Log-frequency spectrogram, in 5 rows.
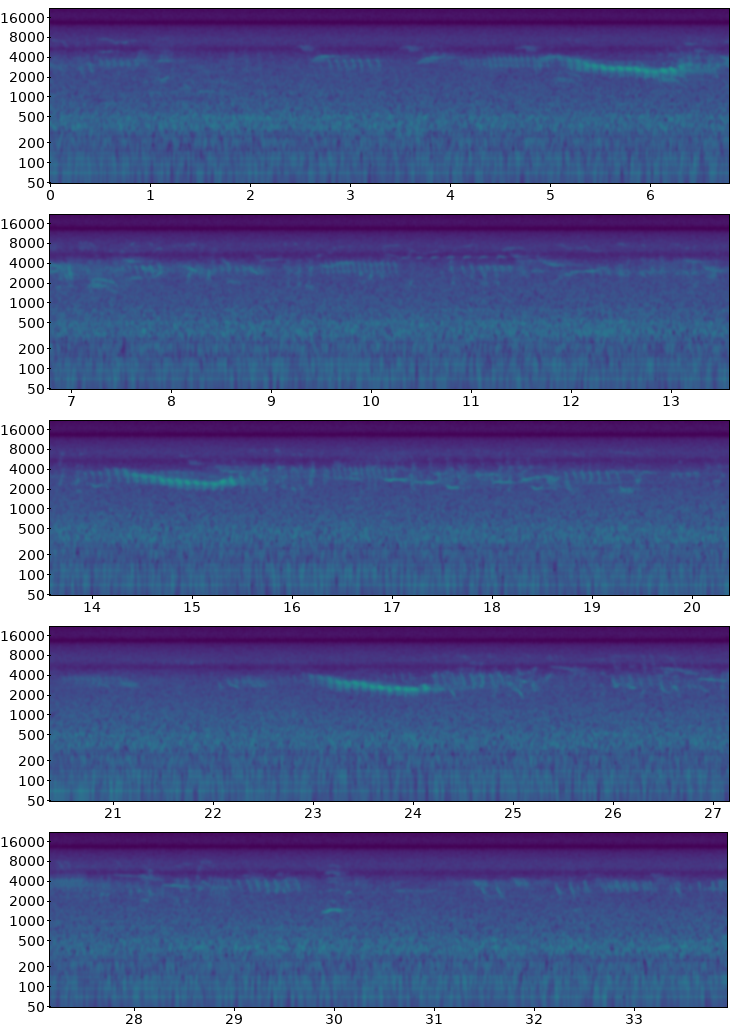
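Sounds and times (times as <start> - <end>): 
forest birds: 0.0 - 33.9.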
